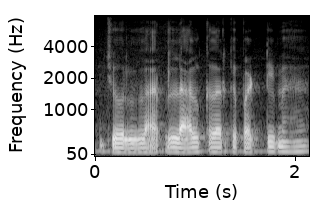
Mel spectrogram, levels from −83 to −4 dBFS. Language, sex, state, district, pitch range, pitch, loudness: Hindi, male, Chhattisgarh, Raipur, 95-105 Hz, 100 Hz, -18 LUFS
